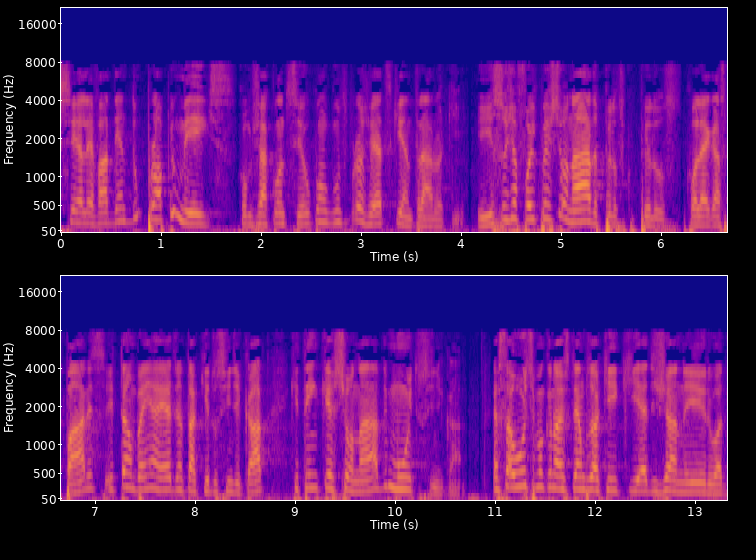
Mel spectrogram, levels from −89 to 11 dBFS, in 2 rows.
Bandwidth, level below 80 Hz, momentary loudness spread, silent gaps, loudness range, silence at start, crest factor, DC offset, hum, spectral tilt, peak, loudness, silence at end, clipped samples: 8 kHz; -36 dBFS; 10 LU; none; 4 LU; 0 s; 22 dB; under 0.1%; none; -4.5 dB/octave; -2 dBFS; -24 LUFS; 0 s; under 0.1%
